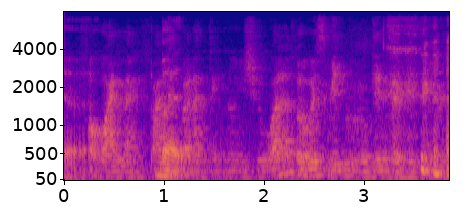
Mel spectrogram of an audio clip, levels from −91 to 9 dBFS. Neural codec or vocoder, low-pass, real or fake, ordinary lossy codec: none; 7.2 kHz; real; none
